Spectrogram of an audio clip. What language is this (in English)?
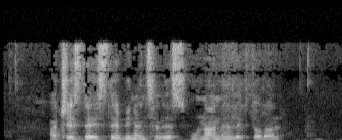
Romanian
